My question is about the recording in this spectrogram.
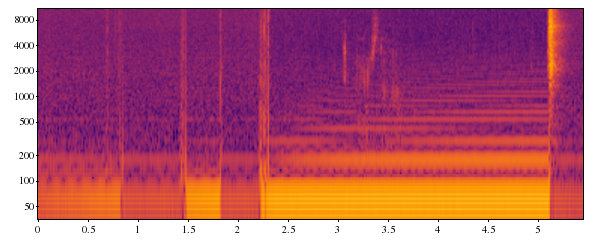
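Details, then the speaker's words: Sparton 1567 tube radio with both expander tubes removed; loud, steady, buzzy low mains hum through the speaker that never changes, persisting despite the pulled tubes. "okay that's kind of interesting in itself both expander tubes out and it's humming really crazy"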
